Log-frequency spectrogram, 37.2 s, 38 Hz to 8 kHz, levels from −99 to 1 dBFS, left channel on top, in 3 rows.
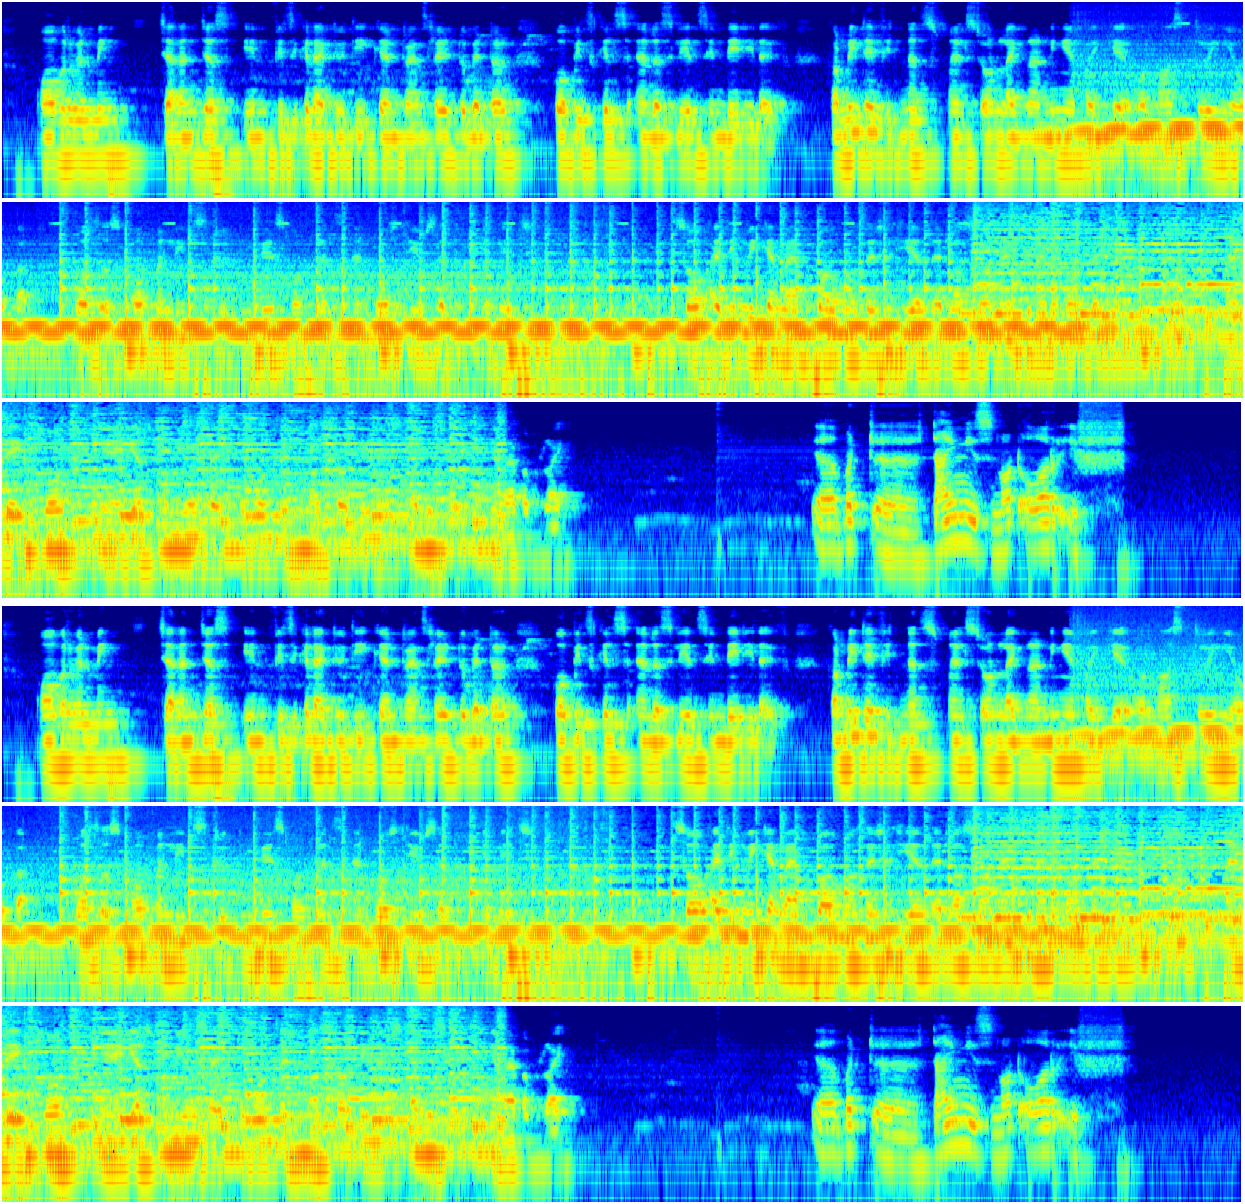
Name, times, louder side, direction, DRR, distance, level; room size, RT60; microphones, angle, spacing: voice 1, 0.4-7.8 8.3-12.7 13.1-17.7 19.1-30.5, right 1 dB, 85° right, 1.9 m, -33 dB
sound 1, 10.2-25.3 25.6-25.7, left 4 dB, 80° left, 0.5 m, -29 dB
sound 2, 10.7-18.5, right 2 dB, 70° right, 1.9 m, -45 dB
sound 3, 13.0-29.9, right 1 dB, 15° right, 0.9 m, -32 dB
voice 2, 32.9-36.1, left 3 dB, 40° left, 0.7 m, -33 dB
27.0 x 10.5 x 2.6 m
head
